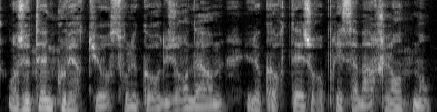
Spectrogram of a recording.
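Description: A man narrating a classic novel as an audiobook in a steady, solemn storytelling manner. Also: lowish voice, moderate pace, slightly rough, dry recording, clean studio sound. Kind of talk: scripted literary narration.

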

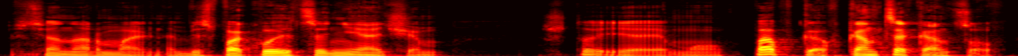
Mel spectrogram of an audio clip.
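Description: Deep gravelly guy reading an audiobook, wry and sardonic, lively up and down. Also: normal speed. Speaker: audiobook narrator. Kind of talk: first-person audiobook narration.

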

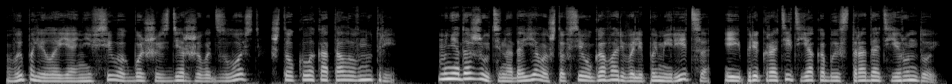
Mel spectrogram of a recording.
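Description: A woman's voice: lowish voice, a little fast, darkish tone, no echo, studio quality. Woman narrating a first-person audiobook.

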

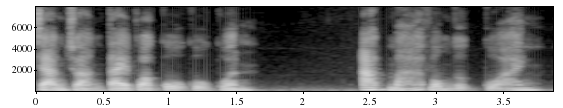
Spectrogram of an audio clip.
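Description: A woman telling a dramatic story in a steady, scripted narration. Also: deep voice, normal speed.

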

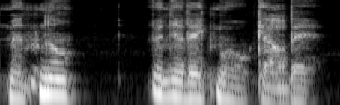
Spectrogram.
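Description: Man reading as a fierce old priest, grave and somber, mellow husky voice, audiobook. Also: mid-range voice, moderate pace, close to an everyday voice. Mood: grim.

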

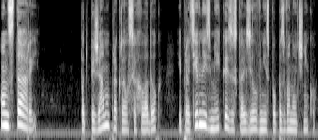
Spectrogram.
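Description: Female audiobook narrator, lowish voice, dry close recording, measured and wry. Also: a little mellow, no echo. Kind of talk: first-person audiobook narration.

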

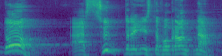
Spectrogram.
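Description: High-pitched, stern Bavarian archangel. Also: male voice, very animated, unhurried, fairly bright tone, exaggerated voice. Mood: scolding. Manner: commanding, scolding. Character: stern, bossy male archangel, strict about order. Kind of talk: German dialect radio play. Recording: echoey, music behind.

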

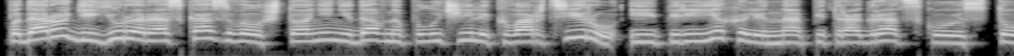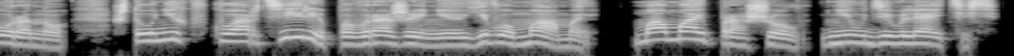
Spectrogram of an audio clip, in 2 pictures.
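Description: A woman's voice: on the high side, lively intonation, moderate pace, hardly any pauses, no room sound, studio quality. A woman reading an audiobook, expressively, lifting her voice for the characters' lines. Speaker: audiobook narrator. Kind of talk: scripted audiobook narration.

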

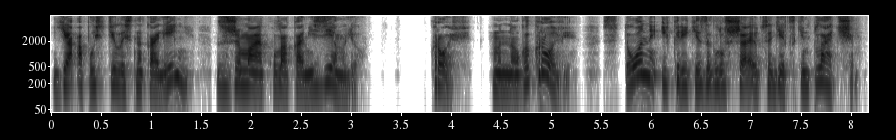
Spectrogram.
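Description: A woman's voice: mid-range voice, normal speed, breathy edge. A woman reading a first-person novel aloud, dramatic and tense. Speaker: audiobook narrator.

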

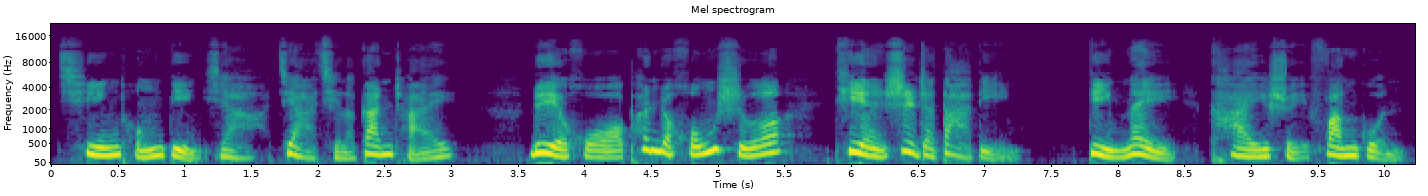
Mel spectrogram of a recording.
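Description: A woman reading a children's story for radio, in a slow, expressive and lively storytelling manner. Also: lowish voice, slightly rough. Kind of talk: scripted story narration for radio.

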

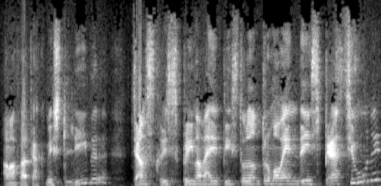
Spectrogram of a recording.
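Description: A pompous, lovesick young suitor, all bombast and flowery words he trips over. His bright, forceful voice swoops wildly up and down. It is a table reading of a stage comedy. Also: sits high, big pitch swings. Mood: lofty.

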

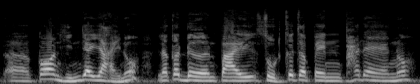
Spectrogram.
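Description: A male radio host with a fairly high voice chats with a caller about ghost stories. He talks in an animated, rambling way, repeating words and filling pauses as he goes. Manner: chatty, animated, many repetitions and fillers. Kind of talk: casual call-in chat.

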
